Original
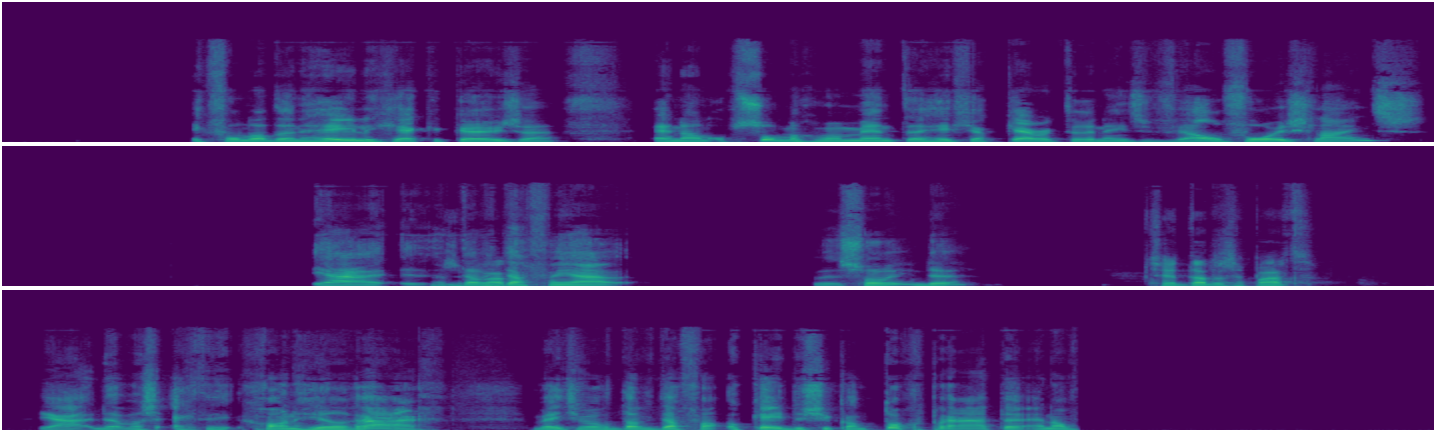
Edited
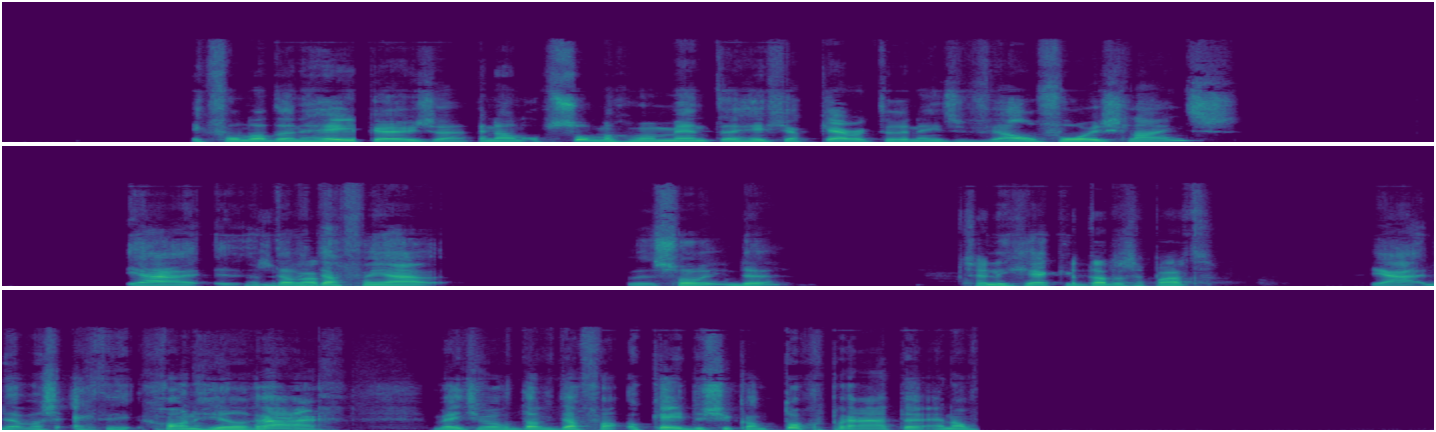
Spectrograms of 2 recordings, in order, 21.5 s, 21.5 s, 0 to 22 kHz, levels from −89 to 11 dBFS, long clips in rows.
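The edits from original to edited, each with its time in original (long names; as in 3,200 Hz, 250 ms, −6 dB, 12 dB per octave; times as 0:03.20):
0:01.77–0:02.20: move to 0:13.02
0:02.83–0:03.33: remove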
